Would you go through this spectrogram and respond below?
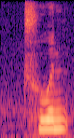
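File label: "chun1", Mandarin Chinese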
